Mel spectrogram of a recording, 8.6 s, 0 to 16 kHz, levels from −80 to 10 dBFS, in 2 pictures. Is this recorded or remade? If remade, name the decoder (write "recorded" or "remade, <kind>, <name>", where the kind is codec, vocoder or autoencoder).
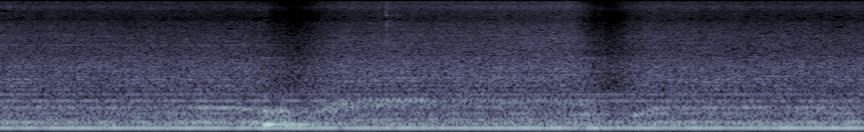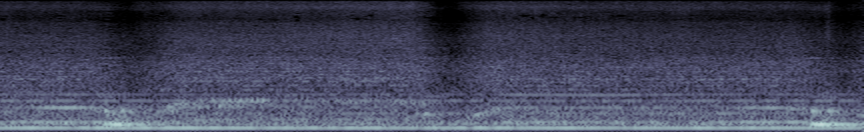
recorded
